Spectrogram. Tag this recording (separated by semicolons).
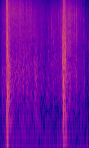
dry; feet; foot; footsteps; grass; movement; step; stepping; steps; walk; walking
